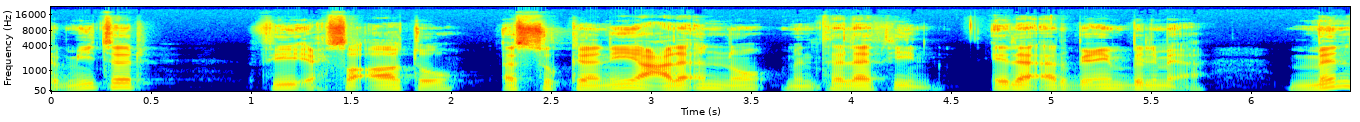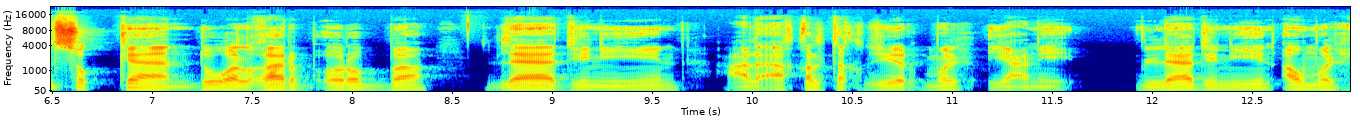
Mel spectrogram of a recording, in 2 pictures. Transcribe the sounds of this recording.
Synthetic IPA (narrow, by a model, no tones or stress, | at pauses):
ɾmiːt̪ɾ | fiʔɪħsˤɑ̰ːʔɑːt̪ʊ | ʔasːʊkːaːnɪjːaʕalaʔɪnːʊmɪnθalaːθiːn | ʔɪlaʔɑɾˤbaʕiːnbɪlmɪ̰ʔa̰ | mɪnsʊkːaːnd̪ʊwalɣɑɾˤbʔʊːɾʊbːa | lad̪iːnɪjːiːn | ʕala̰ʔa̰qalːt̪ɑqd̪iːɾmʊlħjaʕni | lad̪iːnɪjːiːnʔawmʊlħ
